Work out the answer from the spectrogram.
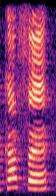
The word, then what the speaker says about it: café: posição da sílaba tônica oxítona é a palavra que tem a última sílaba tônica então café é uma palavra oxítona porque a tônica é a última paroxítona é a palavra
